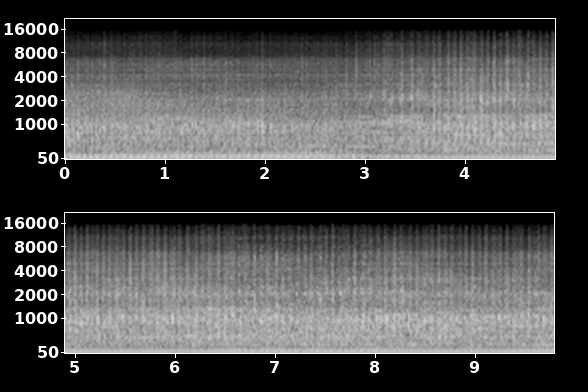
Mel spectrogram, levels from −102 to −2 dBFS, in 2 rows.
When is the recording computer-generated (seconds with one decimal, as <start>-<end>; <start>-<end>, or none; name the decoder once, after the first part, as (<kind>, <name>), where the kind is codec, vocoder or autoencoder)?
0.0-6.6 (codec, SNAC); 8.0-9.8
